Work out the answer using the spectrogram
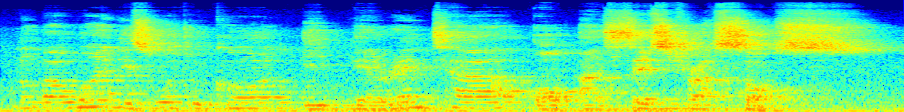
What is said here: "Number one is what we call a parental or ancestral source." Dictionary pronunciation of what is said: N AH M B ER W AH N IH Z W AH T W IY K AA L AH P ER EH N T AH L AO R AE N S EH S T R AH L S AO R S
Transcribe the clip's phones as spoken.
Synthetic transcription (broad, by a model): N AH M B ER W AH N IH S W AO T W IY K AA L AH P ER EH N T AH L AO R AE N S EH S T R AH L S AO S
